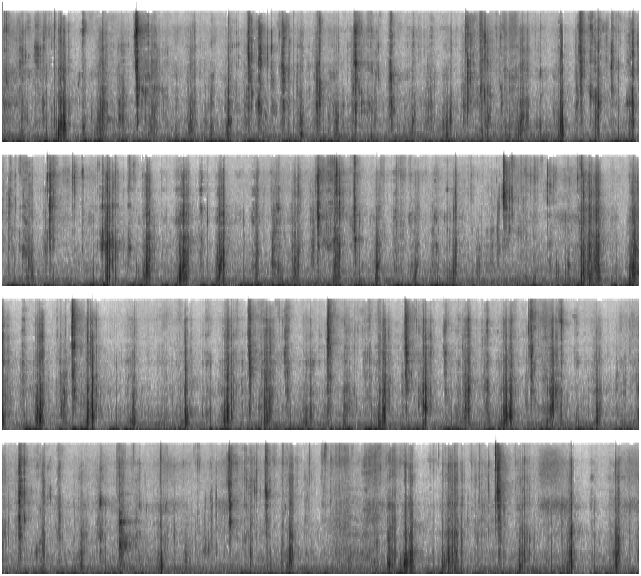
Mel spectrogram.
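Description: Close-miked mouth sounds of a person chewing deboned chicken feet: a dense, irregular run of small sharp clicks and smacks.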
